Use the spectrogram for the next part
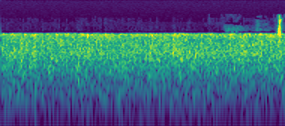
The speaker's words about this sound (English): There we are. You can see it coming out of the ground. You can hear that noise of water. This is a spring water that has come out of a mountain.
